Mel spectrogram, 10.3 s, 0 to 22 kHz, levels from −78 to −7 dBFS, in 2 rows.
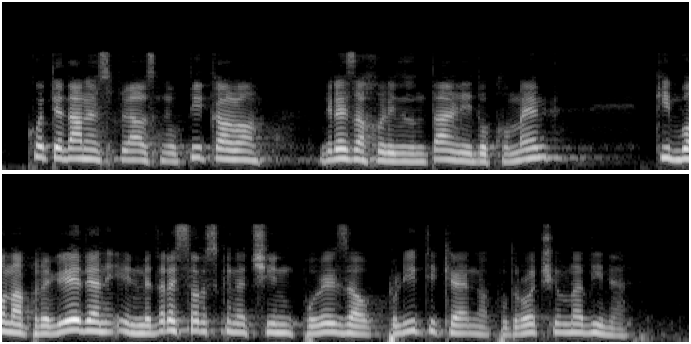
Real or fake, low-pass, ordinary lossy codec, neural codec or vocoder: fake; 7.2 kHz; MP3, 48 kbps; codec, 16 kHz, 1 kbps, FunCodec, trained on Chinese and English, 50 frames a second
